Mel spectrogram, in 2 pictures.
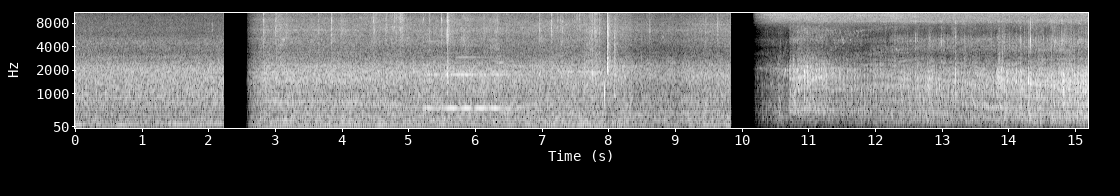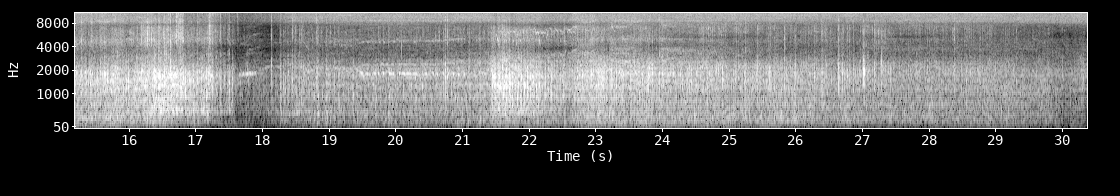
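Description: A steady low engine hum, then a child's battery-powered ride-on buggy rolling on asphalt, its hard plastic wheels rumbling and swelling louder twice.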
